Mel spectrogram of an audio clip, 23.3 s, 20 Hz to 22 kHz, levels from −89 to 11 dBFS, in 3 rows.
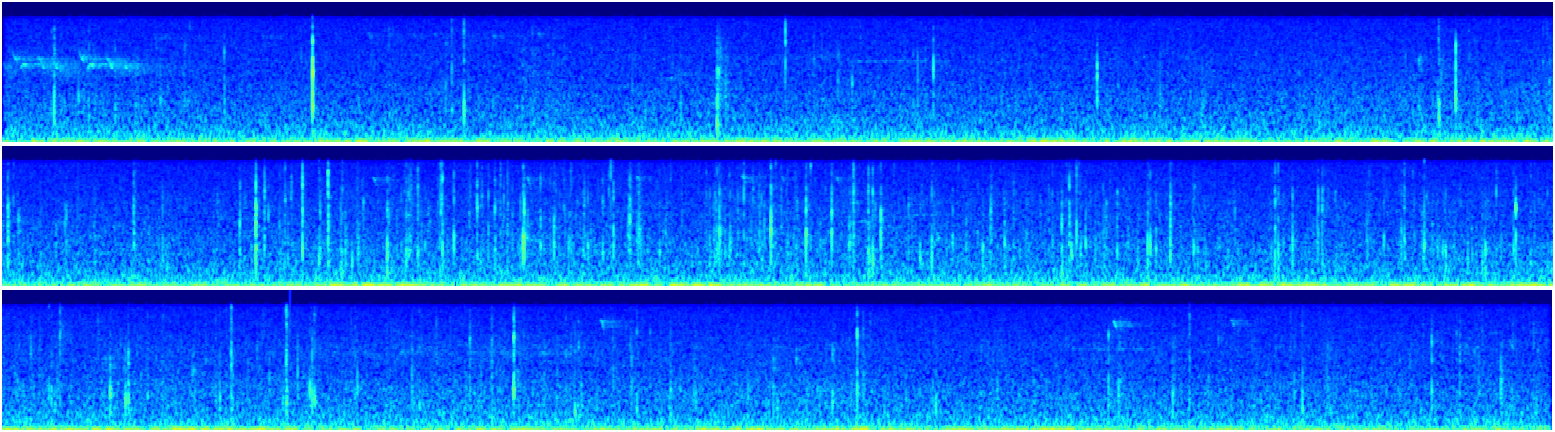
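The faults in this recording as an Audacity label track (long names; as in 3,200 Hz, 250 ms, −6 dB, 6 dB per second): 16.950000	16.950000	click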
